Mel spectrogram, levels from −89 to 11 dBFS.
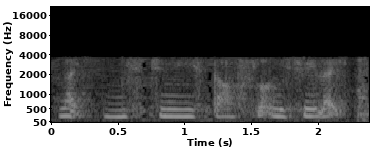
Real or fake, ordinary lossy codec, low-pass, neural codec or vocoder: real; AAC, 16 kbps; 3.6 kHz; none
